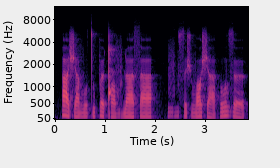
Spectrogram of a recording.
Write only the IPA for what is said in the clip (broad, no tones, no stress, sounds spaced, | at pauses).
a ʃ a β o t u p œ ǃ ɒ v ṳ ɳ a s a | v ṳ s œ ʃ β ɒ ʃ a | o l z œ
